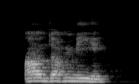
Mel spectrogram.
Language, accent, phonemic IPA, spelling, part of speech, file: French, Canada, /ɑ̃.dɔʁ.mje/, endormiez, verb, LL-Q150 (fra)-endormiez.wav
- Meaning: inflection of endormir: 1. second-person plural imperfect indicative 2. second-person plural present subjunctive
